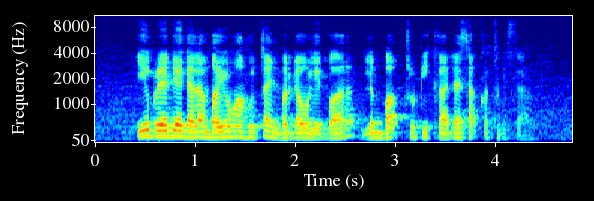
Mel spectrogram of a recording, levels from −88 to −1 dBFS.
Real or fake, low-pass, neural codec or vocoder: fake; 9.9 kHz; codec, 44.1 kHz, 3.4 kbps, Pupu-Codec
